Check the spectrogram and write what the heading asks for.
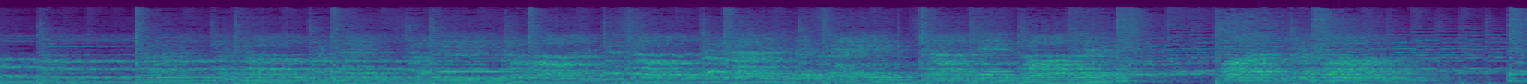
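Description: Choral music: a choir singing over sustained low accompanying notes.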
